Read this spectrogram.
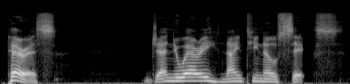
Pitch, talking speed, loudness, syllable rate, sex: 140 Hz, 85 wpm, -19 LUFS, 4.1 syllables/s, male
